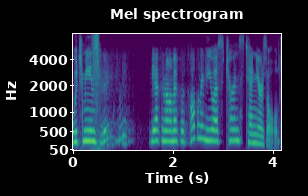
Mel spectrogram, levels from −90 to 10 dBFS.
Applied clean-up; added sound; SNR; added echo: neural mask model DeepFilterNet 3.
